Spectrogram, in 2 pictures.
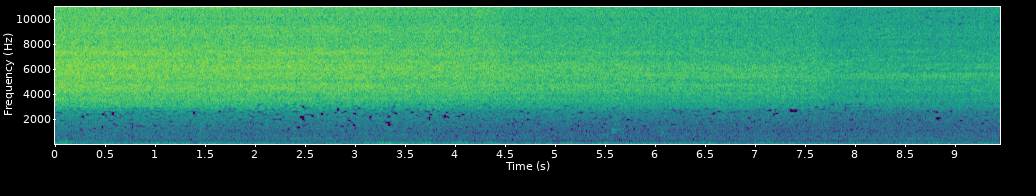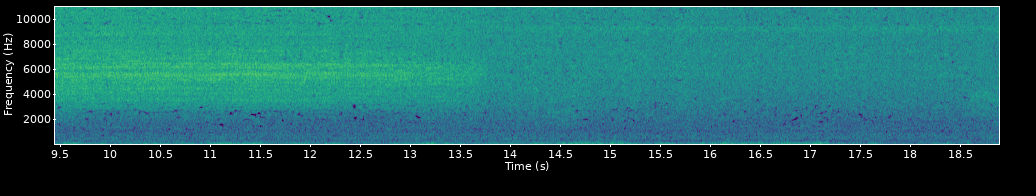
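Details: High, hissing buzz of cicadas in a cool breeze, strong at first, then thinning and dropping away after about two-thirds of the way through, leaving gentle low wind noise.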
